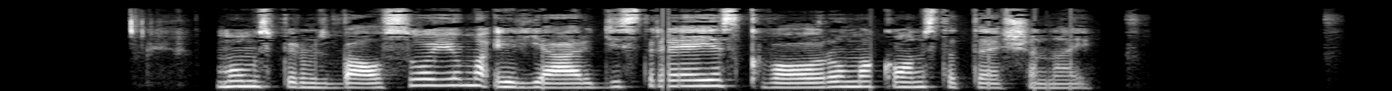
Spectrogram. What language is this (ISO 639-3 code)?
lav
